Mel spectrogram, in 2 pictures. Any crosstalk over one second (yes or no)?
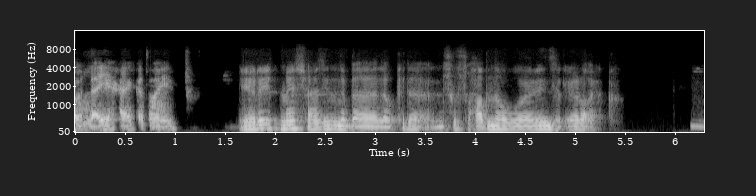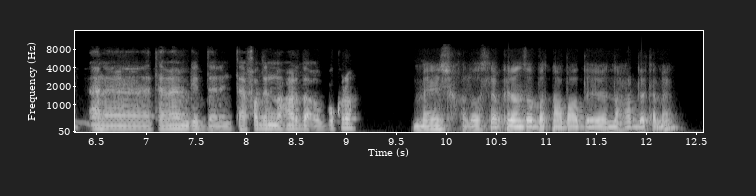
no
